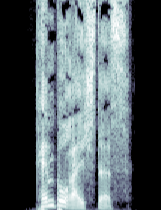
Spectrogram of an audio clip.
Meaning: strong/mixed nominative/accusative neuter singular superlative degree of temporeich
- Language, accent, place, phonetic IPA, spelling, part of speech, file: German, Germany, Berlin, [ˈtɛmpoˌʁaɪ̯çstəs], temporeichstes, adjective, De-temporeichstes.ogg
